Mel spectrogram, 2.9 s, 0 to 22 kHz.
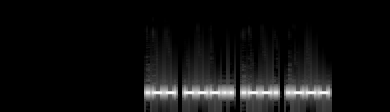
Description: Morse code, heard as a keyed tone, about 46 wpm, 700 Hz. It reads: W8PJ
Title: USA Call Signs - 4 Characters - Repeated 3x - 50wpm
